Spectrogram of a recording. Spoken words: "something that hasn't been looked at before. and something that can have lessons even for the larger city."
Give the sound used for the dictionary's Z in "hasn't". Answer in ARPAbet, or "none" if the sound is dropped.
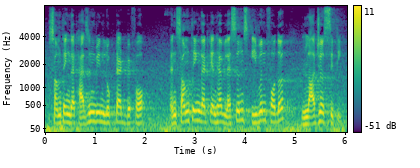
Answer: Z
